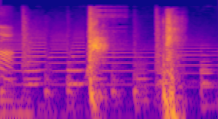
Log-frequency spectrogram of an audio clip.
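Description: Two sharp whack sound effects, about a second in and again near the end, like dubbed punches in a fight scene, over steady background music.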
